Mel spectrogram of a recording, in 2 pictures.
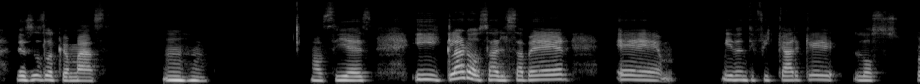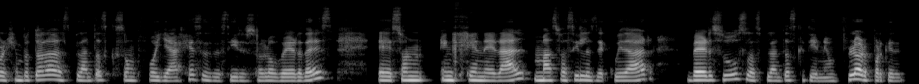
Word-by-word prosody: Eso 200 +1 +2
es 205 - -3
lo 200 -2 +2
que 180 - 0
más 170 -1 0 0.5
Ujú. 185 -4 +4 1.0
Así 185 +1 +1
es, 185 0 +1 0.4
y 230 -4 0
claro, 275 +2 +5
o 215 - +2
sea, 210 0 0
el 190 - +2
saber, 215 +4 +1 0.4
eh, 205 -4 0 0.6
identificar 195 -2 -2
que 215 +1 -4
los 185 -1 -6
por 195 - -1
ejemplo, 190 0 -3
todas 215 +2 +1
las 200 0 -4
plantas 180 +1 -4
que - - -19
son 185 -1 -4
follajes, 180 +4 -4
es 195 -3 -4
decir, 170 0 -7
solo 175 +1 -4
verdes, 185 - 0 0.4
eh, 185 -1 +2
son 190 +1 +2
en 195 -1 +5
general 185 +6 +2
más 185 0 +3
fáciles 195 0 -1
de 175 -1 -5
cuidar 180 +5 0 0.3
versus 200 +5 +4
las 185 -4 -2
plantas 185 +1 -4
que 190 - -14
tienen 160 -1 -6
flor 225 -3 +4
porque, 170 -2 -5
190 Hz, 145 wpm, -25 LUFS, 180-205 Hz, 1.0 s, claro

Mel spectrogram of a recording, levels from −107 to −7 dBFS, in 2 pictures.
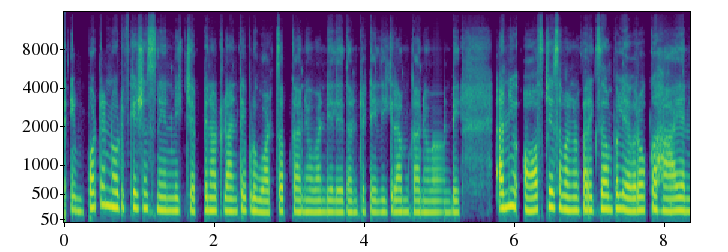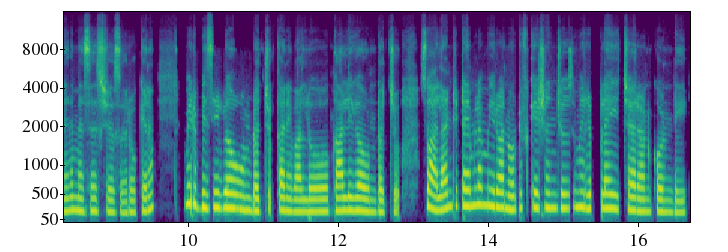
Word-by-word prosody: Important 260 +9 -1
notifications 255 -1 -2
నేను 220 -1 0
మీకు 215 - -5
చెప్పినట్లంటే 215 0 -2
ఇప్పుడు 215 -1 -2
వాట్సాప్ 190 +2 -3
కానివ్వండి, 195 0 -3
లేదంటే 190 +1 -4
టెలిగ్రామ్ 195 +1 -4
కానివ్వండి, 190 0 -5 0.6
అన్ని 280 +3 +4 0.2
ఆఫ్ 230 +2 +2
చేసామనుకో 235 -5 +2
ఫర్ 225 0 +3
ఎగ్జాంపుల్ 240 +1 +1
ఎవరో 210 +2 +2
ఒక 235 - +1
హాయ్ 210 +1 +1
అనేది 210 +2 -1
మెసేజ్ 210 0 -2
చేసారు 185 -1 -4
ఓకేనా! 210 +5 -1 0.5
మీరు 325 -2 +3
బిజీగా 260 0 +4 0.2
ఉండొచ్చు. 210 -3 0
కానీ 215 -2 +2
వాళ్ళు 200 0 +2 0.3
ఖాళీగా 215 0 +4
ఉండొచ్చు. 190 -1 -2 0.4
సో, 290 - -2
అలాంటి 245 +6 +2
టైంలో 300 +2 +3
మీరు 280 -2 +3
ఆ - - +2
నోటిఫికేషన్ 260 +1 0
చూసి 250 +1 0
మీరు 265 -2 +1
రిప్లై 250 0 0
ఇచ్చారనుకోండి. 200 -4 -1
215 Hz, 145 wpm, -19 LUFS, 195-250 Hz, 0.6 s, అన్ని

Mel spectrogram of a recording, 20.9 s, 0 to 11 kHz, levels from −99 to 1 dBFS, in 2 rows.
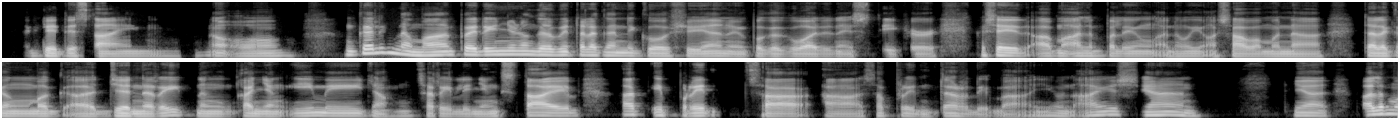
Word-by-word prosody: Nagde-design, 95 -2 0 0.2
oo. 100 -1 -2 0.5
Ang 150 - -1
galing 225 +2 +5
naman 145 -3 +4
pwede 150 -1 +7
niyo 160 +1 +4
ng 160 - +2
gawin 145 -1 +3
talagang 130 -2 +3
negosyo 105 -3 -1
'yan. 100 +2 +1
Yung 90 -2 -4
paggagawa 90 -1 -1
din 90 - -8
ng 85 - -7
sticker 85 +1 -6 0.3
kasi, 120 -3 +5
ah, 100 +1 0
maalam 105 0 -1
pala 100 -1 -4
yung 95 -1 -4
ano 95 -2 -6
yung 95 -1 -6
asawa 95 -2 0
mo 90 +1 -4
na 90 -1 -3 0.3
talagang 105 -1 +4 0.2
mag 95 -1 +1
ah, 90 0 +1
generate 105 +6 +2
ng 95 -2 -4
kanyang 95 -1 0
image 110 -2 0
ng 95 +3 -8
sarili 95 -2 -3
niyang 90 +1 -5
style 115 -2 +4 0.3
at 150 0 +2
i-print 120 -4 +2 0.2
sa, - - +1 0.2
ah, 90 0 -4
sa 105 +1 -8
printer, 95 -2 -4
'di 80 -1 -10
ba? 80 +7 -7
Yun 110 -6 -8
ayos 145 +5 -3
yan. 135 -5 0 0.7
'Yan. 120 -2 -1 0.2
Alam 180 +4 +5
100 Hz, 145 wpm, -23 LUFS, 95-120 Hz, 0.7 s, pwede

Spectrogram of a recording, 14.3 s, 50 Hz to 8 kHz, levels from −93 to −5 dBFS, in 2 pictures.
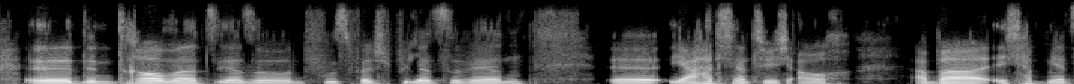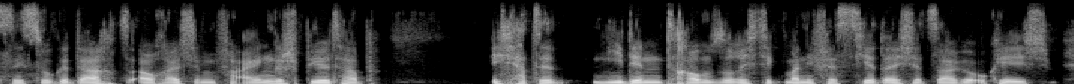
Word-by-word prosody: äh, 140 0 +6
den 140 +1 -2
Traum 145 0 +5
hat, 140 0 +4
ja 130 -1 +2
so 125 0 +1
'n - - -10
Fußballspieler 140 -2 -2
zu 130 0 -5
werden. 130 +3 +1 0.6
Äh, 120 -1 +4
ja, 115 -1 +4
hatte 145 +3 0
ich - - -9
natürlich 125 -3 -2
auch. 105 +1 -5 0.4
Aber 125 +1 +5
ich 130 +2 -4
habe 140 -1 -5
mir 130 - 0
jetzt 125 - -4
nicht 130 -1 -4
so 125 - -3
gedacht, 120 +2 -1
auch 120 +1 0
als 115 0 -1
ich - - -13
im 115 -1 -6
Verein 115 +6 -4
gespielt 130 -2 0
habe 120 -2 -4 0.8
ich 115 +2 -4
hatte 125 -1 -2 0.2
nie 120 +1 -1
den 120 -2 +2
Traum 120 +1 0
so 120 +1 -1
richtig 120 +2 -5
manifestiert, 120 0 -2
dass 110 - +2
ich 110 +1 -6
jetzt 115 - -6
sage: 110 -1 -1
„Okay, 110 -3 -2
ich 110 - -9
125 Hz, 190 wpm, -23 LUFS, 115-135 Hz, 0.8 s, äh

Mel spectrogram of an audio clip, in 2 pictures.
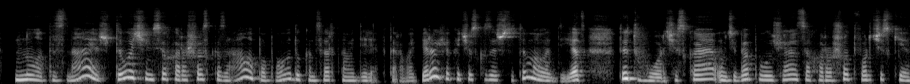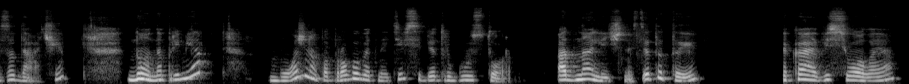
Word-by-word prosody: Но 210 -2 +3
ты 190 +1 -9
знаешь, 210 - 0
ты 235 - +1
очень 285 -5 +3
всё 245 +3 -2
хорошо 215 +1 -3
сказала 225 - -3
по 190 -9 -6
поводу 215 +7 -3
концертного 190 -2 -5
директора. 175 -3 -9
Во-первых, 200 - 0
я - - -2
хочу 240 -2 -3
сказать, 215 -3 -5
что 200 -2 +6
ты 295 - -1
молодец, 200 - +1 0.3
ты 275 - +9
творческая, 200 - -2
у 195 - +1
тебя 195 +6 -1
получаются 210 0 -2
хорошо 195 +3 -4
творческие 210 -4 -3
задачи. 215 - -4 0.6
Но, 235 +4 +9
например, 225 - +2 0.7
можно 260 - +1
попробовать 205 +3 0
найти 170 +9 -5
в - - -7
себе 195 -7 -3
другую 190 +1 -2
сторону. 195 0 -5 0.4
Одна 215 +4 +6
личность- 165 -6 -1
это 245 +5 +3
ты, 210 - -1 0.8
такая 205 +1 +3
веселая, 195 +1 0
210 Hz, 140 wpm, -23 LUFS, 185-240 Hz, 0.8 s, ты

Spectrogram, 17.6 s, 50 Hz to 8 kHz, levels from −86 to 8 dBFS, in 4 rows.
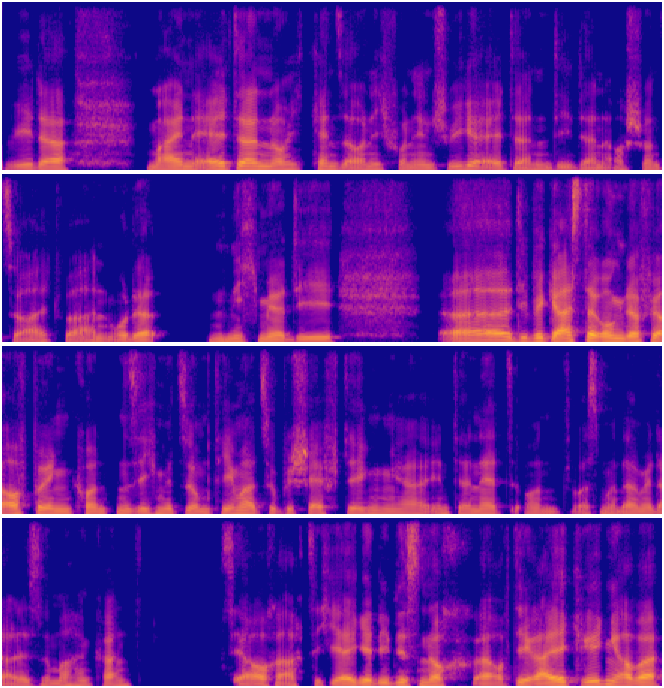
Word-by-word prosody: weder 115 +2 -1 0.5
meinen 115 +1 0
Eltern 140 -1 +3
noch 120 -3 -2
ich 120 -1 -13
kenn's 130 0 -5
auch - - -4
nicht 120 -1 -9
von 115 - -10
den 110 -1 -6
Schwiegereltern, 115 -2 -5
die 110 -2 -11
dann - - -9
auch - - -12
schon - - -8
zu - - -7
alt - - -7
waren 115 -3 -6
oder 100 -1 0 0.3
nicht 120 +2 -6
mehr 105 -3 +2
die 105 +1 -2 0.6
äh, 80 0 +4
die 145 - -2
Begeisterung 130 -2 +7
dafür 120 -1 +5
aufbringen 120 -2 +1
konnten, 110 +1 -4
sich 110 +3 -5
mit 110 -2 -5
so 120 - -3
'nem 105 -1 -5
Thema - - -1
zu - - -8
beschäftigen, 120 -1 -4
ja, 110 +2 -7
Internet 115 -2 -7
und 100 0 -11
was - - -11
man - - -9
damit 100 0 -4
alles 100 -2 -6
so 115 - -10
machen 110 -1 -7
kann. 105 +4 -4 0.6
Ist - - -14
ja - - -1
auch - - +1
Achtzigjährige, 110 +2 +1
die 120 0 -2
das 125 +2 0
noch, 125 -2 0
äh, - - -2
auf 110 0 0
die 125 - +3
Reihe 110 +6 +8
kriegen, 150 +1 +2
aber 120 -2 +6
115 Hz, 200 wpm, -24 LUFS, 110-125 Hz, 0.6 s, Reihe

